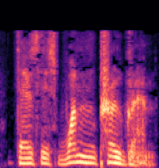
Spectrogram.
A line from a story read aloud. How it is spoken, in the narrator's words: he told Harry in a low voice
